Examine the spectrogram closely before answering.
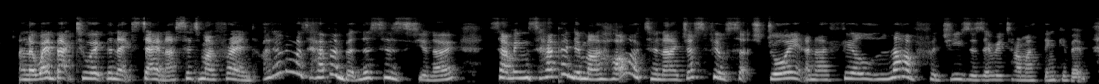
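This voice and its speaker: Speaking in a raised, projected voice, a woman has a high pitch and a bright, sharp tone. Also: lively intonation, fairly quick pace. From UK and South Africa. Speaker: church member giving testimony. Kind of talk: testimony. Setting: video call from home.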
